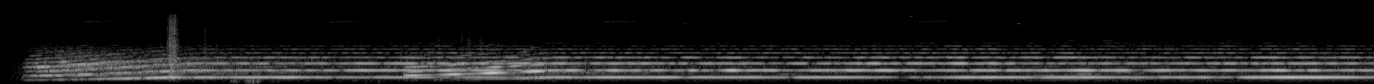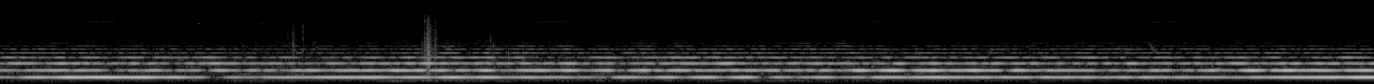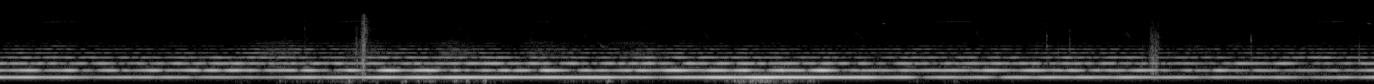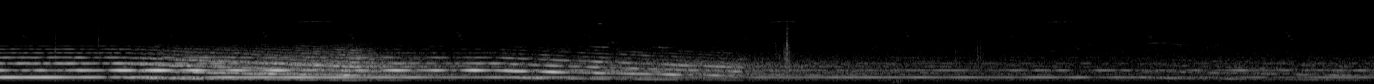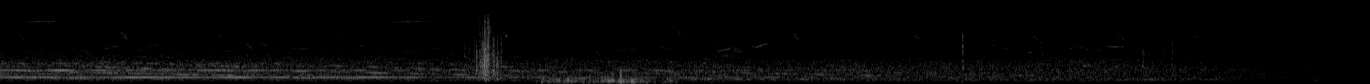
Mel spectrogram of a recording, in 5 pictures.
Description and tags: Air raid warning sirens 2 (07 may 2014)
Every year, at midday on the 1st Wednesday in May, 1,078 air raid sirens across Denmark are tested. I originally misidentified these as warning sirens from the local oil refinery. There are 3 signals:
12:00: "Go inside"
12:04: "Go inside"
12:08: "Danger is passed"
siren, warning, emergency, field-recording, test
